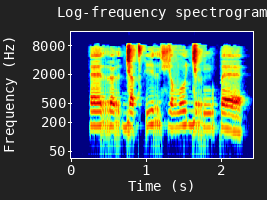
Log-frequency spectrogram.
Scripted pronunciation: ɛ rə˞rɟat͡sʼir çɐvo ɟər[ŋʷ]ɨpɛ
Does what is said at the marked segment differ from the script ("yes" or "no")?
no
